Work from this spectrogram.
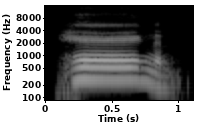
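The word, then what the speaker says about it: hängen: Tapi dalam bahasa Jerman bacanya bukan hangen lagi, tapi hengen. Hengen. Jadi dia bacanya E yang agak ke atas gitu ya, E.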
